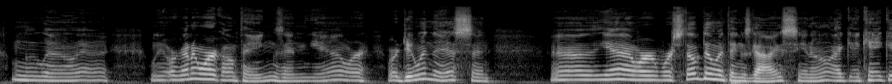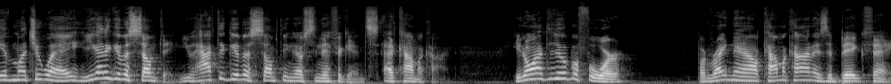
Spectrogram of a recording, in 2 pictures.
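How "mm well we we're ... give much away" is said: whiny, hesitant voice, tripping over words. Answering a chat comment that the voice needs whining: whiny Gimple impression. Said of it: "my gimple is like".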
